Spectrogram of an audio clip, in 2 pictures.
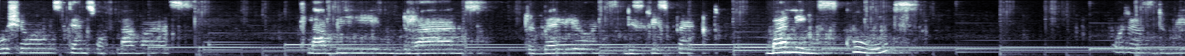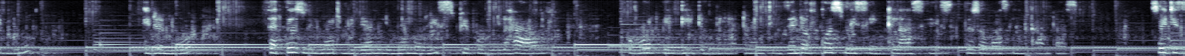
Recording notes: I am working on resolving the background noise issue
